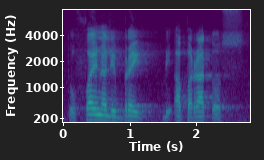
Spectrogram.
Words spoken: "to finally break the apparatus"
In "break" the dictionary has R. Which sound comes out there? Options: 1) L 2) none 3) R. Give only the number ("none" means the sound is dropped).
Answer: 3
